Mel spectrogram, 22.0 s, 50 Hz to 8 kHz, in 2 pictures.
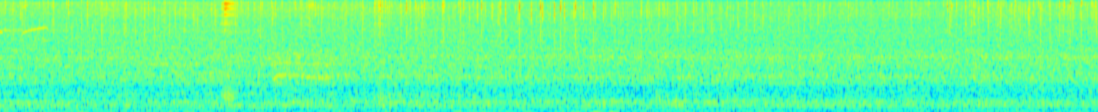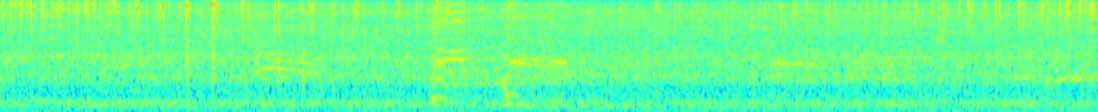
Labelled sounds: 18.7	19.0	killer whale, southern resident, 1.4 to 8.0 kHz

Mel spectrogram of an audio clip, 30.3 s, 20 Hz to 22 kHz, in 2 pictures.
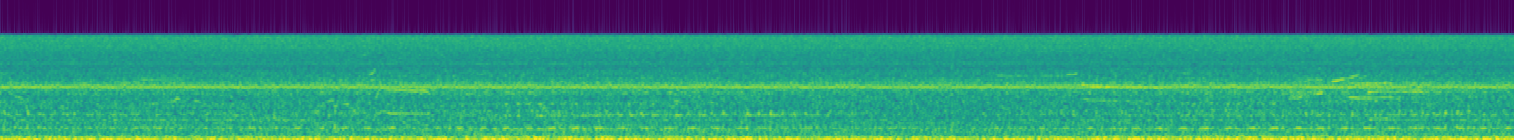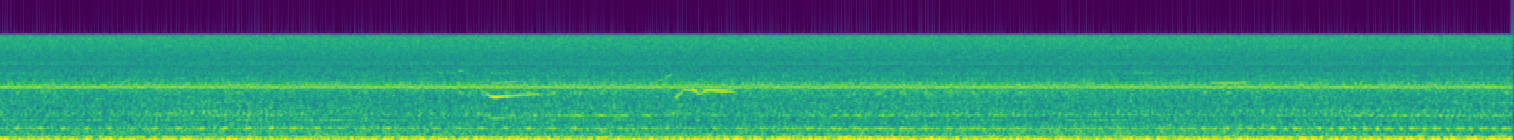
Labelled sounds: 3.5	5.4	killer whale, Bigg's (transient), 0.40 to 2.0 kHz
12.6	15.6	killer whale, Bigg's (transient), 0.76 to 2.8 kHz
19.4	21.3	killer whale, Bigg's (transient), 0.91 to 2.1 kHz
21.6	23.1	killer whale, Bigg's (transient), 1.1 to 2.1 kHz

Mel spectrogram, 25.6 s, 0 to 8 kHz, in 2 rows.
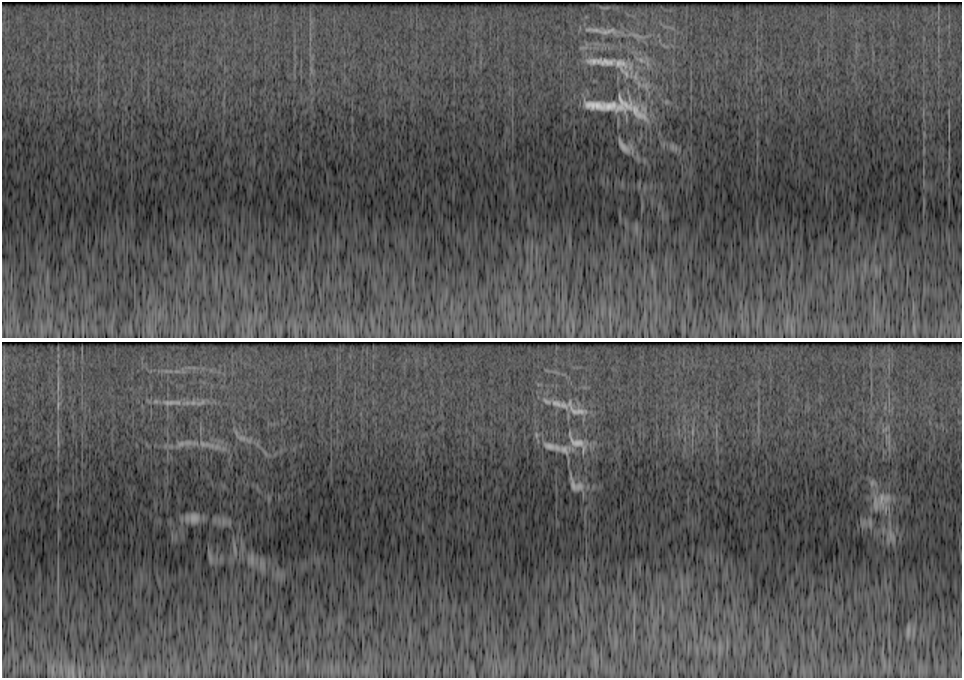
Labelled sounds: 7.7	9.1	killer whale, northern resident, G clan, 0.94 to 7.8 kHz
14.7	16.6	killer whale, northern resident, G clan, 0.94 to 6.5 kHz
19.9	20.7	killer whale, northern resident, G clan, 1.8 to 6.2 kHz
24.2	24.8	killer whale, northern resident, G clan, 1.2 to 2.3 kHz

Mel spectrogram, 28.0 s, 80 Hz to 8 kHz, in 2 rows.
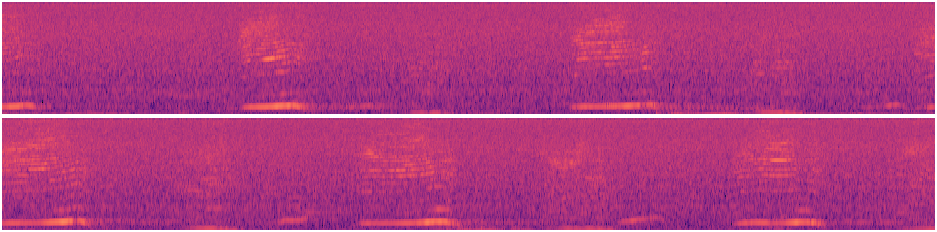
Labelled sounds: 3.6	4.4	humpback whale, 1.2 to 4.4 kHz
8.6	9.6	humpback whale, 1.7 to 5.5 kHz
13.8	15.2	humpback whale, 1.3 to 4.6 kHz
16.7	17.2	humpback whale, 1.1 to 1.6 kHz
19.3	20.6	humpback whale, 1.6 to 5.1 kHz
22.7	23.0	humpback whale, 1.5 to 1.7 kHz
25.2	25.9	humpback whale, 1.7 to 4.1 kHz

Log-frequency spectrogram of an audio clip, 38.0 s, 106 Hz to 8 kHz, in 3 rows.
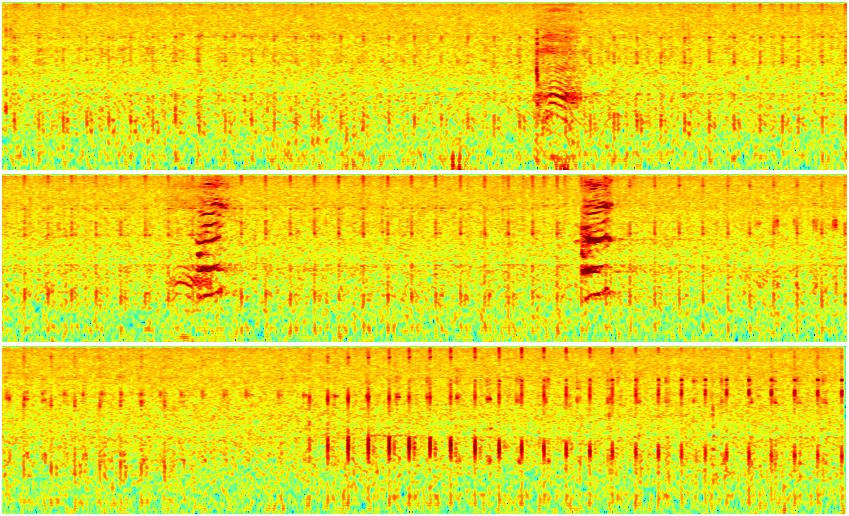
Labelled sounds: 8.1	8.5	killer whale, northern resident, G clan, 0.80 to 6.7 kHz
15.6	16.1	killer whale, northern resident, G clan, 1.3 to 6.2 kHz
21.4	21.9	killer whale, northern resident, G clan, 1.3 to 6.5 kHz

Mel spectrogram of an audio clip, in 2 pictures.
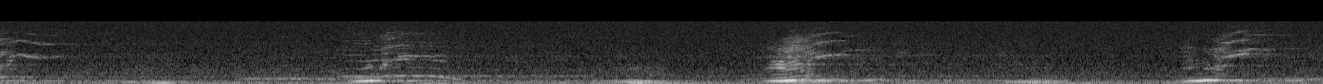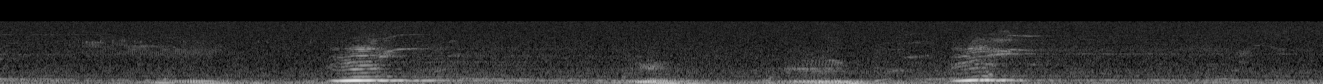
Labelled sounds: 0.0	0.8	humpback whale, 1.2 to 3.2 kHz
3.4	4.5	humpback whale, 0.80 to 4.4 kHz
7.7	8.7	humpback whale, 0.80 to 4.6 kHz
12.0	12.8	humpback whale, 0.80 to 4.7 kHz
14.5	14.8	humpback whale, 2.1 to 2.4 kHz
16.5	17.4	humpback whale, 0.80 to 2.2 kHz
18.2	18.5	humpback whale, 3.9 to 4.1 kHz
19.6	19.9	humpback whale, 0.80 to 1.1 kHz
22.3	23.7	humpback whale, 0.80 to 3.9 kHz

